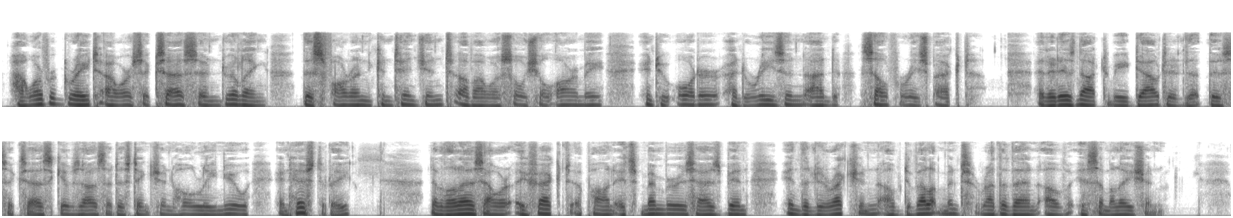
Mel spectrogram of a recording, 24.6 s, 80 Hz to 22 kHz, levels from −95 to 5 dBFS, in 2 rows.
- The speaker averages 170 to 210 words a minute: No, slow, 135 wpm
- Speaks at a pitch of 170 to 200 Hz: No, low, 130 Hz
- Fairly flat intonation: Yes, narrow, 2.3 semitones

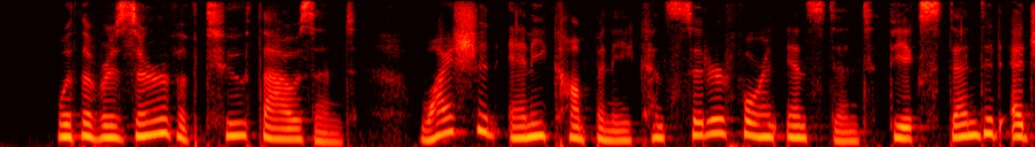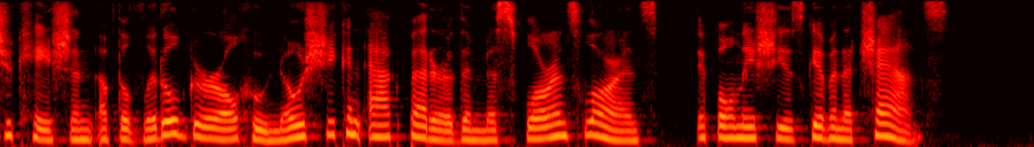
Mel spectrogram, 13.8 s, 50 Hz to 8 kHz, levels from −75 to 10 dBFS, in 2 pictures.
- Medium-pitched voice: Yes, medium, 180 Hz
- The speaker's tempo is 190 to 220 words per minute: No, average, 170 wpm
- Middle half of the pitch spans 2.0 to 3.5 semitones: No, average, 4.6 semitones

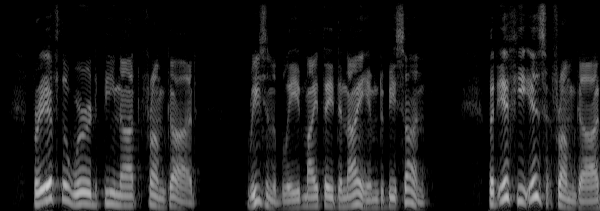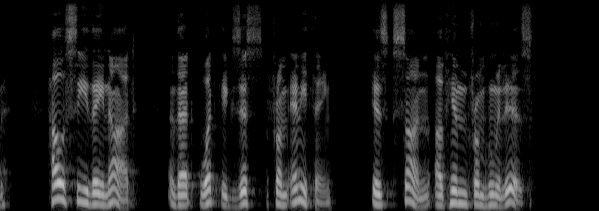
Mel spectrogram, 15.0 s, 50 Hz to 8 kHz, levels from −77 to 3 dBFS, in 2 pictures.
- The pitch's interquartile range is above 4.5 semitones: Yes, average, 5.1 semitones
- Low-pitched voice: No, medium, 145 Hz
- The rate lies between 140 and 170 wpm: Yes, average, 155 wpm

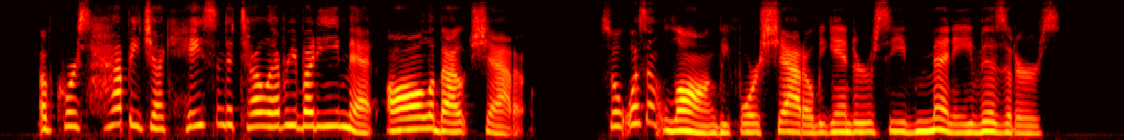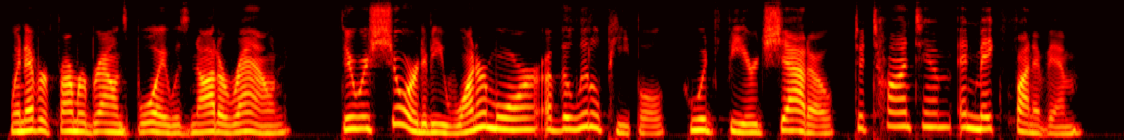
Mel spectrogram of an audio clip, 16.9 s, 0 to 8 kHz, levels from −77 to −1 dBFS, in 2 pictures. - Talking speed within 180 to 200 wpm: Yes, average, 195 wpm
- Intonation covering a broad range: Yes, wide, 7.0 semitones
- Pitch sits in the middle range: No, high, 205 Hz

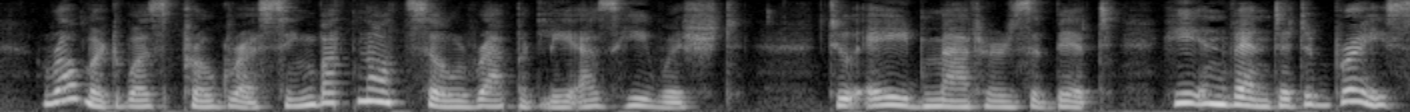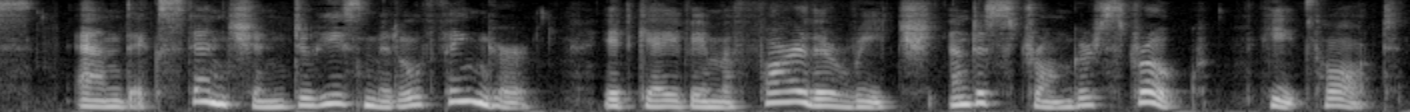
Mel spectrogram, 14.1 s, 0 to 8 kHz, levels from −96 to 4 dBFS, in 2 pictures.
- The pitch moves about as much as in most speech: No, wide, 6.2 semitones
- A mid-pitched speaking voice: Yes, medium, 180 Hz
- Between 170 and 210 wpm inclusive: No, average, 155 wpm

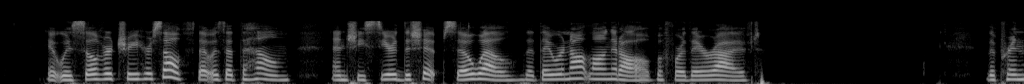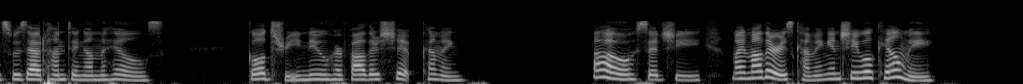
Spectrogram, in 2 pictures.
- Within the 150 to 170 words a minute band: Yes, average, 160 wpm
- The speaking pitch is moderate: No, high, 225 Hz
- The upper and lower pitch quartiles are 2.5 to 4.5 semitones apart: Yes, average, 2.9 semitones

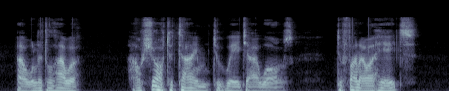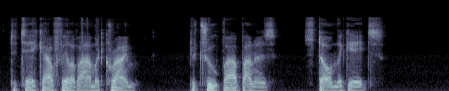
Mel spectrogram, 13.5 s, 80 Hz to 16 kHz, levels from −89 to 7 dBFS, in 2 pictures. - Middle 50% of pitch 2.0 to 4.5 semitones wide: Yes, average, 3.0 semitones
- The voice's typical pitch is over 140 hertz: No, low, 100 Hz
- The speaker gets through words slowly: Yes, slow, 110 wpm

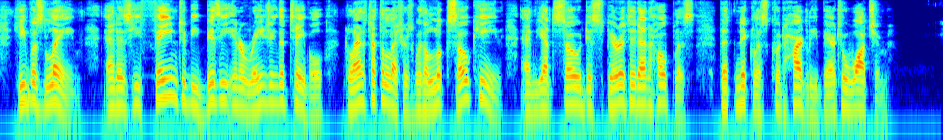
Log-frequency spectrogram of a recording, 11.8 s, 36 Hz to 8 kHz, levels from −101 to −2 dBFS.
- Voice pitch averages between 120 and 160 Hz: Yes, low, 135 Hz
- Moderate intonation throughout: Yes, average, 4.5 semitones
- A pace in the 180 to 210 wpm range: Yes, average, 190 wpm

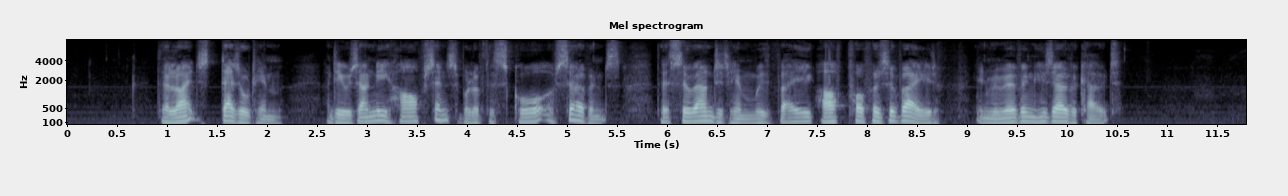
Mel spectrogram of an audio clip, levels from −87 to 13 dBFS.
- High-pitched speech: No, low, 110 Hz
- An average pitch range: Yes, average, 4.5 semitones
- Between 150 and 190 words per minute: No, average, 140 wpm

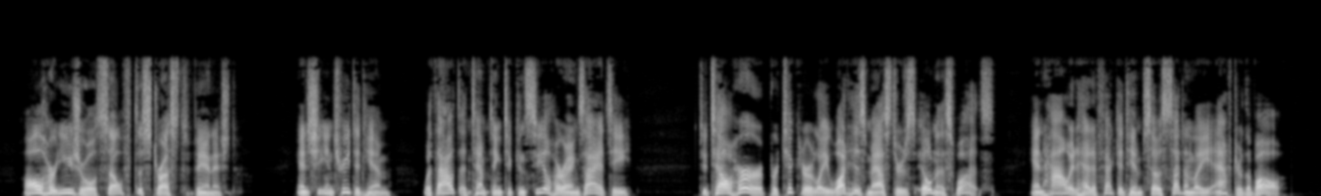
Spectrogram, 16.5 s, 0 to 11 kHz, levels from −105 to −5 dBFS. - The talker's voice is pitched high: No, low, 135 Hz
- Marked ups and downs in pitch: Yes, wide, 6.3 semitones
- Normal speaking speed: No, slow, 130 wpm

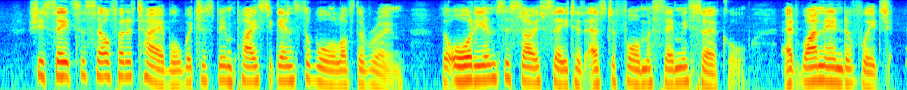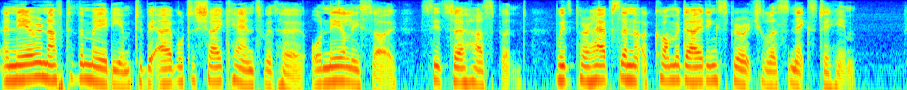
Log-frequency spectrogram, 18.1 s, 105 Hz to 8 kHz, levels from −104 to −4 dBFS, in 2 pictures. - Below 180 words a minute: No, average, 195 wpm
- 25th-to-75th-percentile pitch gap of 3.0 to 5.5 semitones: Yes, average, 3.4 semitones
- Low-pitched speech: No, medium, 160 Hz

